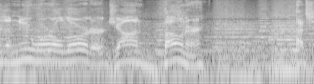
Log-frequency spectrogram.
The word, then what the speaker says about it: Boehner: sell out to the New World Order John boner that's how he pronounce his name we're not going to go under his mind control and call him bainer anymore because he tells us to has gone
